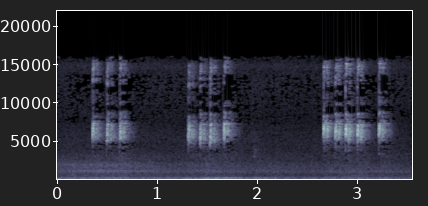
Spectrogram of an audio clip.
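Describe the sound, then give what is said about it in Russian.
A European robin's sharp, metallic tick calls repeat in quick bursts of three to five, pausing between bursts, clear over a soft low outdoor rumble. “Она такая металлическая, такой цик-цик-цик, вот прям ни с чем не спутаешь.”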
